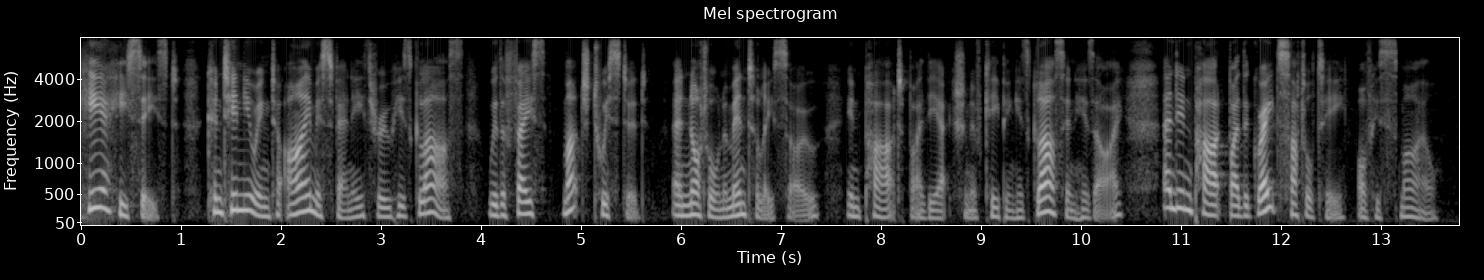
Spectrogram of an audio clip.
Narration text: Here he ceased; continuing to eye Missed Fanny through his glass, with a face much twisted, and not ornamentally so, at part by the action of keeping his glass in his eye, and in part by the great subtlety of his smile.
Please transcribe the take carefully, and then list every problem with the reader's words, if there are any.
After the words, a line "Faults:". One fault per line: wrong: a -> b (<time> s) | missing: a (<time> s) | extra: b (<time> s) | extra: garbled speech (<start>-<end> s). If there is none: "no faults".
Here he ceased; continuing to eye Miss Fanny through his glass, with a face much twisted, and not ornamentally so, in part by the action of keeping his glass in his eye, and in part by the great subtlety of his smile.
Faults:
wrong: Missed -> Miss (2.3 s)
wrong: at -> in (7.7 s)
